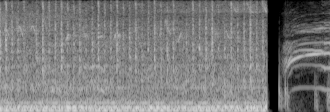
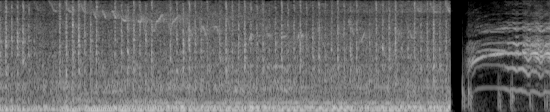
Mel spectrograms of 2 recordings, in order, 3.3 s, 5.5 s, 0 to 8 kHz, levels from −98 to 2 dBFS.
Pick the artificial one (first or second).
second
